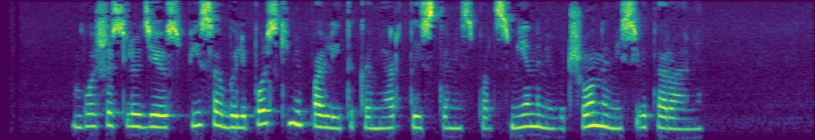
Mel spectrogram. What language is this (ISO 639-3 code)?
bel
